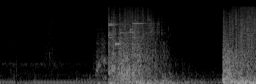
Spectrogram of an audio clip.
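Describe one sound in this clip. Electricity crackles and bursts loudly.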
